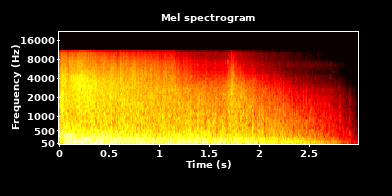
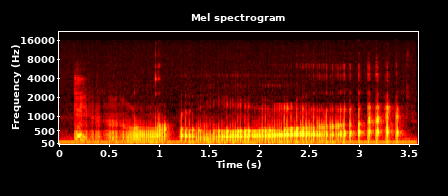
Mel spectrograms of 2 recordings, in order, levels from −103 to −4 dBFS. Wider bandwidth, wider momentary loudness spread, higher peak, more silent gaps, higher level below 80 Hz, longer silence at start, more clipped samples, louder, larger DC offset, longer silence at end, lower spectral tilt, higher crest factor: first, 11 kHz vs 7 kHz; first, 19 LU vs 11 LU; first, 0 dBFS vs -12 dBFS; neither; first, -26 dBFS vs -54 dBFS; about the same, 0 s vs 0 s; neither; first, -16 LUFS vs -31 LUFS; neither; first, 0.35 s vs 0 s; second, -5 dB/octave vs -10 dB/octave; about the same, 16 dB vs 18 dB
